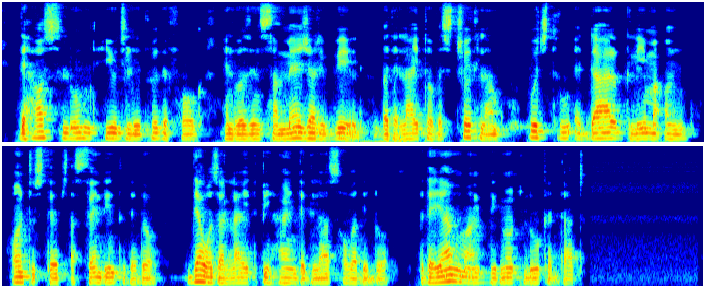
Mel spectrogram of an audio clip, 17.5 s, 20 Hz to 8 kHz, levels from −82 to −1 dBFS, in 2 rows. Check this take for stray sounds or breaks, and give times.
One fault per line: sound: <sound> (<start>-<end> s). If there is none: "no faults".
no faults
